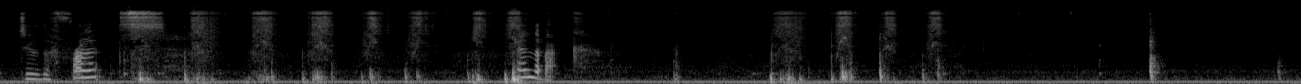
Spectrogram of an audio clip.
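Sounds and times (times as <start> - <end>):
lint roller rolling over shirt: 1.2 - 5.4.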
